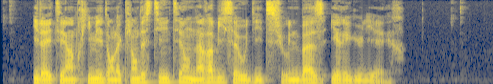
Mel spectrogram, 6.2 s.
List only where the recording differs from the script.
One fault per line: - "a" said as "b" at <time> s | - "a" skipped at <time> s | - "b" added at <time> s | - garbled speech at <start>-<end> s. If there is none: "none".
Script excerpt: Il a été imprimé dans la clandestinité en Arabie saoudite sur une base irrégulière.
none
